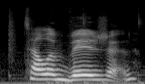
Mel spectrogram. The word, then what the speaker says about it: television: If a word is an adjective or a noun and it has 4 syllables, we normally put the stress on the third syllable. Television, television. International, international.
